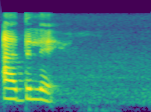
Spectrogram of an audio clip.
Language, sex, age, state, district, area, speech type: Goan Konkani, female, 18-30, Goa, Ponda, rural, read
